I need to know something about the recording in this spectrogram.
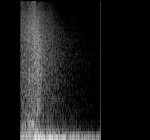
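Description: A whoosh-and-boom transition sound effect: a rush of noise falling in pitch over a heavy low rumble. It starts about a third of a second in and cuts off suddenly after about a second.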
